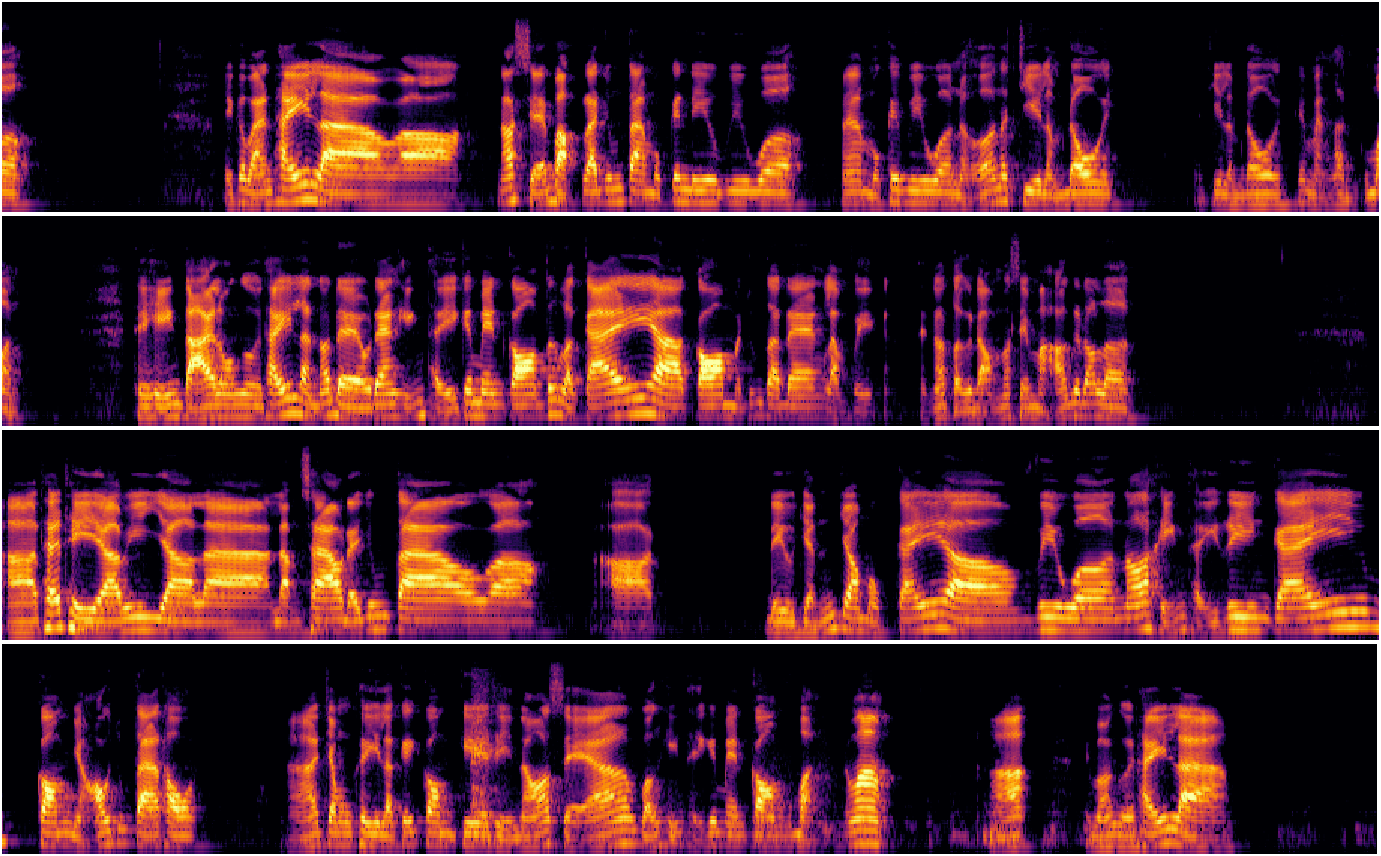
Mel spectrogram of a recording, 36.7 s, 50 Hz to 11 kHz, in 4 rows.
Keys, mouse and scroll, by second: 4.0 click, 7.6 click, 7.8 scroll, 8.6 scroll, 12.9 click, 13.7 click, 21.7 click, 27.4 click, 33.6 click, 34.4 click.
